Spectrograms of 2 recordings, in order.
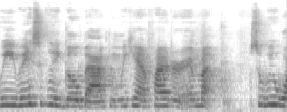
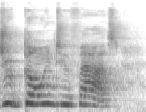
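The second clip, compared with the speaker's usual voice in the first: put-on, loud shouting; 4 semitones higher, 3 dB louder than usual. Retelling how a man chasing their car yelled: imitating a man yelling. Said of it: "he yelled".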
